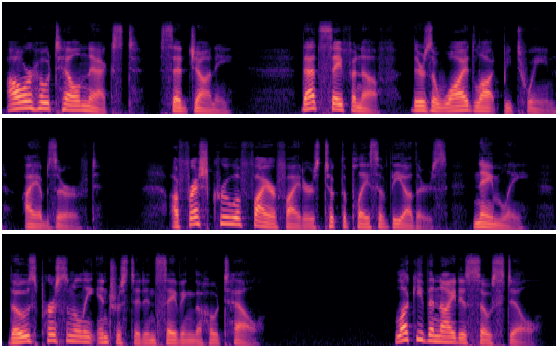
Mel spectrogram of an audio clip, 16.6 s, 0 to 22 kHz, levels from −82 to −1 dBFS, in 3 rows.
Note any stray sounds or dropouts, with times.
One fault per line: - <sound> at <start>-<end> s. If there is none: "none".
none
